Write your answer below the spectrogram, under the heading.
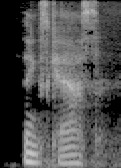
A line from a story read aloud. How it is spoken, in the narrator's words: whispered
